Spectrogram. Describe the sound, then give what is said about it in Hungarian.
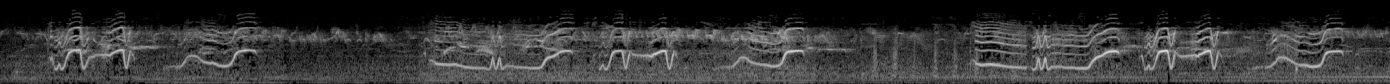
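Northern lapwing calls: drawn-out, swooping electronic-sounding whistles and beeps repeating in bursts, clear, with several birds overlapping and no one talking. “Kicsit ilyen, hát én úgy szoktam mondani, hogy ilyen videójáték jellegű, ilyen elnyújtott sípolás, pittyegés, érdemes meghallgatni a hangját, és akkor utána az ember ezt már soha nem fogja tudni eltéveszteni.”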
